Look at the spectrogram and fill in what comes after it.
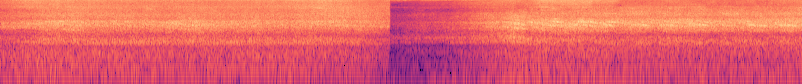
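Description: Loud rumble and wheel noise of a passing train, cutting off suddenly about halfway through. It then builds up again as a long multi-car passenger train runs through the station at speed, with a wavering high whine over the rumble.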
